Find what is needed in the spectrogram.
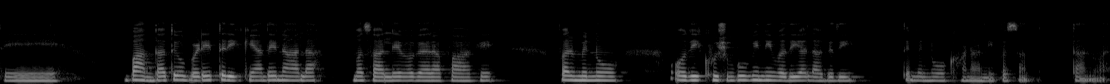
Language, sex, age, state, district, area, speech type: Punjabi, female, 30-45, Punjab, Amritsar, urban, spontaneous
